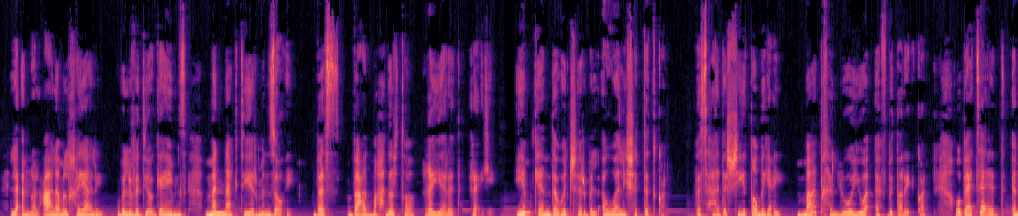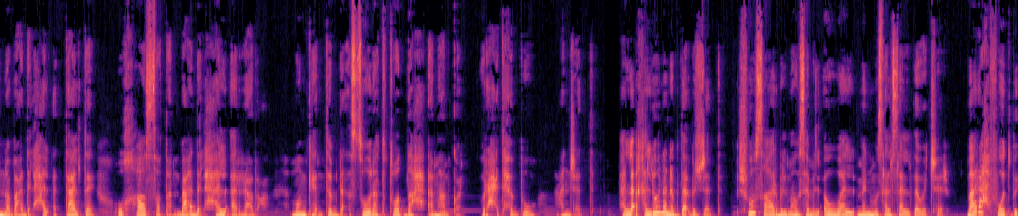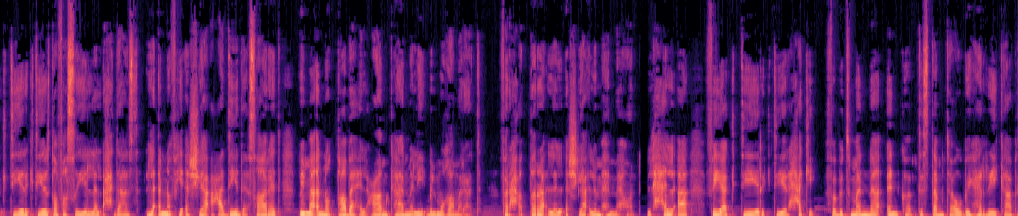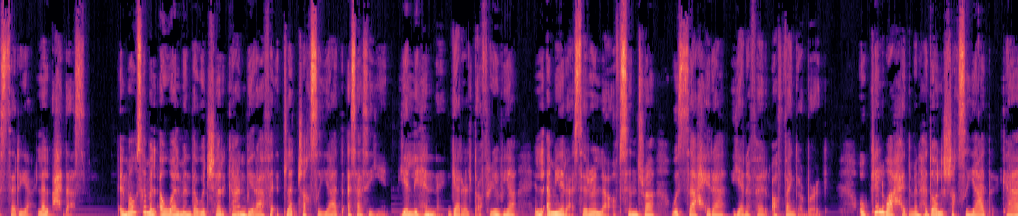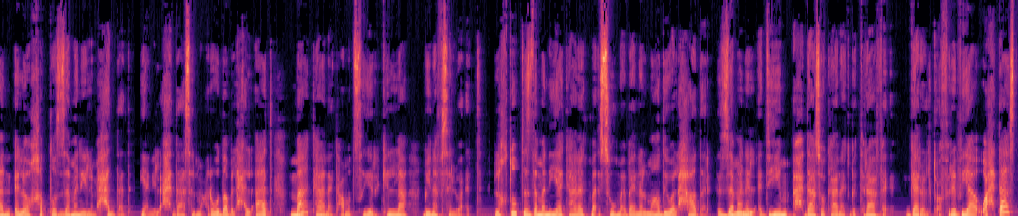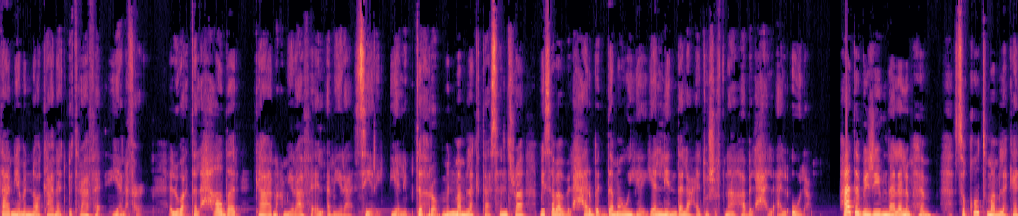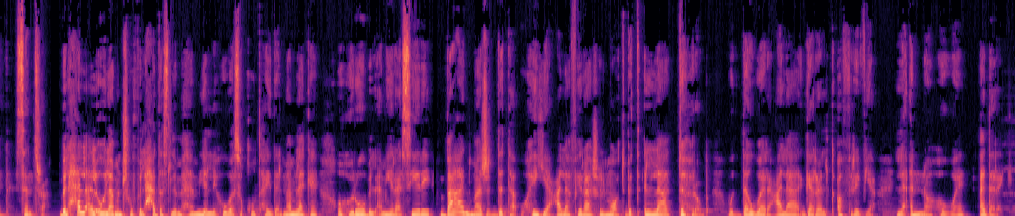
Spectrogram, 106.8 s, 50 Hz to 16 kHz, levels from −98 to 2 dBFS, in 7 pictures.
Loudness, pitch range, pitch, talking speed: -22 LUFS, 180-240 Hz, 210 Hz, 120 wpm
